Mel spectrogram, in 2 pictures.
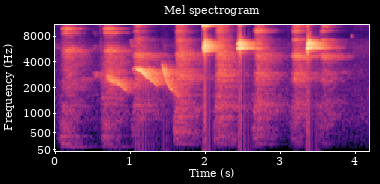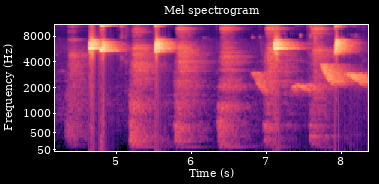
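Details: At Pedra Azul, a green-winged saltator in song dispute with a free bird gives short slurred whistled phrases early and late, separated by thin high ticks and soft rhythmic rustling bursts.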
